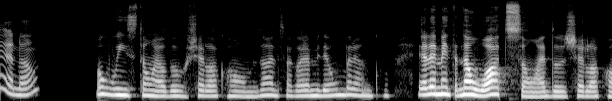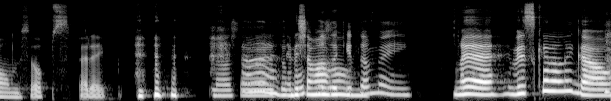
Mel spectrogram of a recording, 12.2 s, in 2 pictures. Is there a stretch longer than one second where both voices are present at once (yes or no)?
yes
